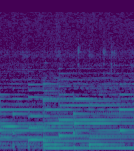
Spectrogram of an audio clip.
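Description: Instrumental background music with held notes and a sustained bass line, the notes changing every half second or so.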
